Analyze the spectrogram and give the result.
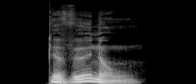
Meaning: habituation, accustomization
- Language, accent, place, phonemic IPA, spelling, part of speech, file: German, Germany, Berlin, /ɡəˈvøːnʊŋ/, Gewöhnung, noun, De-Gewöhnung.ogg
